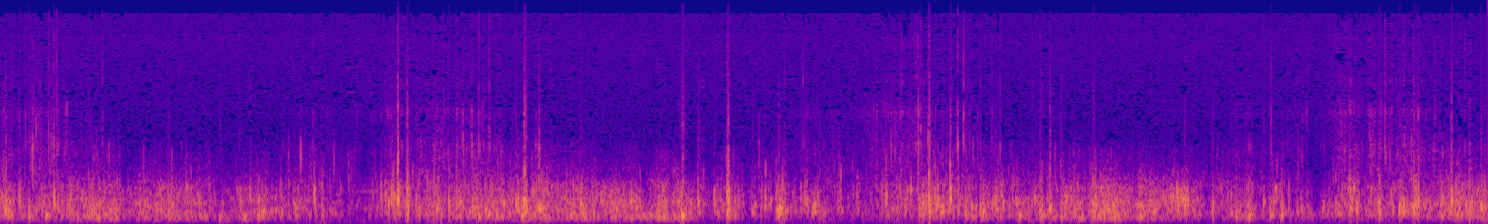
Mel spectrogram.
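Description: A neon green soft rubber spiky puffer ball is rubbed and squeezed with fingers over a microphone. The result is a steady, dense stream of muffled low rubbing and soft crackly bumps. The sound sits mostly in the low range, with short, quickly fading taps mixed into the friction.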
